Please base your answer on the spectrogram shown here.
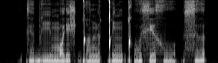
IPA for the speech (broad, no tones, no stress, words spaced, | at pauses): kɛ̤biːmɔɾʲəʃ ɡ͡ǃɑnɾʊǃinǃʼɔ̤ xʲəxo̤ | sə̤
